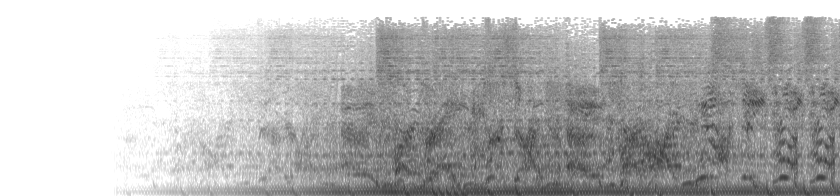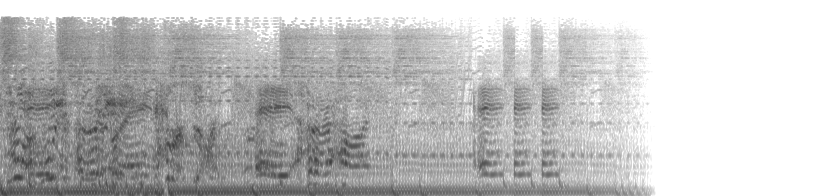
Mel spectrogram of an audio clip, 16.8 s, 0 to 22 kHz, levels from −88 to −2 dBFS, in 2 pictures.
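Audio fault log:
0.00–3.88 s: truncation distortion on the fade. The fade-in ends at 3.88 s, but the stage behind it keeps only about 10 bits with no dither. The quietest stretch, 0.00–2.78 s, turns gritty as the waveform collapses onto a few coarse steps.
7.97–8.71 s and 13.54–14.10 s: repeated frames. A short block is played twice more each time: 0.37 s at 7.97 s, adding 0.74 s, and 0.28 s at 13.54 s, adding 0.56 s. These block lengths fit runs of four and three compressed frames. Each stutter loops the same fragment.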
